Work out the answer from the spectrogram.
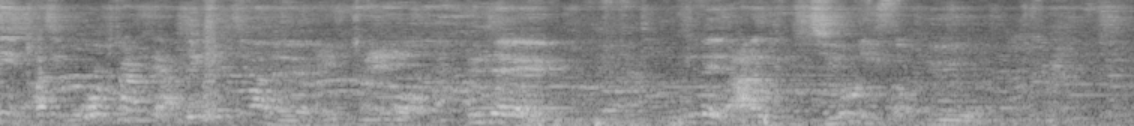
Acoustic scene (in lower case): crowded indoor space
